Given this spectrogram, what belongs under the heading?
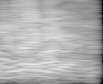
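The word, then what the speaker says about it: Juwayriya: Muhammad's wife, Juwaria, is that how you pronounce her name? Juwaria, yeah.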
